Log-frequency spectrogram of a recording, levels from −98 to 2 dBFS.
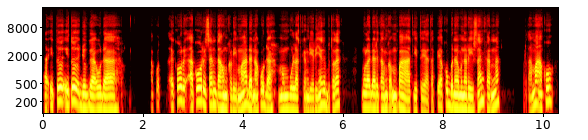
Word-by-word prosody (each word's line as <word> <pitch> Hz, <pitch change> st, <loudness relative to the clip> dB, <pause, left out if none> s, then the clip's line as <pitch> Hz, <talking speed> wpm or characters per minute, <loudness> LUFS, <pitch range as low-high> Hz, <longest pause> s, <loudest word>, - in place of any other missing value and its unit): itu 205 Hz, +5 st, +2 dB
itu 190 Hz, +1 st, +4 dB
juga 145 Hz, -3 st, +2 dB
udah, 135 Hz, 0 st, +1 dB, 0.6 s
akut -, -, -17 dB, 0.2 s
akuri 205 Hz, +5 st, 0 dB
aku 200 Hz, +5 st, +2 dB
resign 170 Hz, 0 st, 0 dB
tahun 140 Hz, -1 st, +3 dB
ke-5 125 Hz, -1 st, 0 dB
dan -, -, +2 dB
aku 85 Hz, -, -3 dB
udah 130 Hz, -, -1 dB
membulatkan 130 Hz, -1 st, -1 dB
dirinya 125 Hz, +5 st, -1 dB
sebetulnya 165 Hz, +1 st, -2 dB, 0.5 s
mulai 150 Hz, -1 st, +2 dB
dari 145 Hz, 0 st, +1 dB
tahun 135 Hz, 0 st, -2 dB
ke-4 135 Hz, -4 st, +1 dB
gitu 125 Hz, 0 st, -7 dB
ya, 110 Hz, -, -5 dB
tapi 120 Hz, -, -9 dB
aku 180 Hz, -, -11 dB
benar-benar 140 Hz, -2 st, +4 dB
resign 140 Hz, +9 st, -1 dB
karena 145 Hz, +7 st, 0 dB, 0.5 s
pertama -, -, -1 dB
aku, 200 Hz, +1 st, -1 dB
140 Hz, 170 wpm, -21 LUFS, 130-165 Hz, 0.6 s, itu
